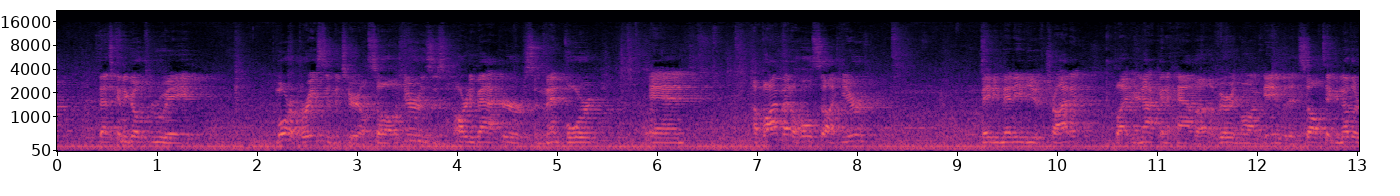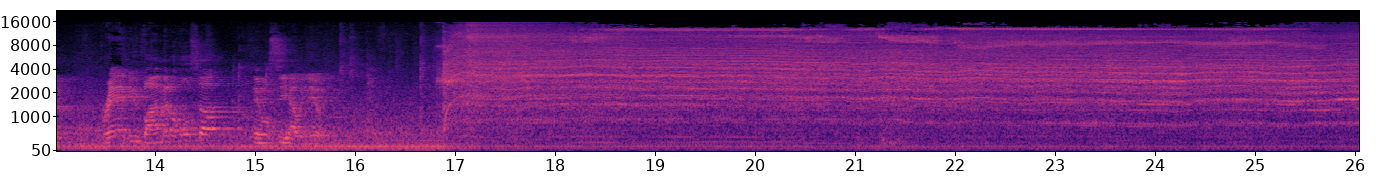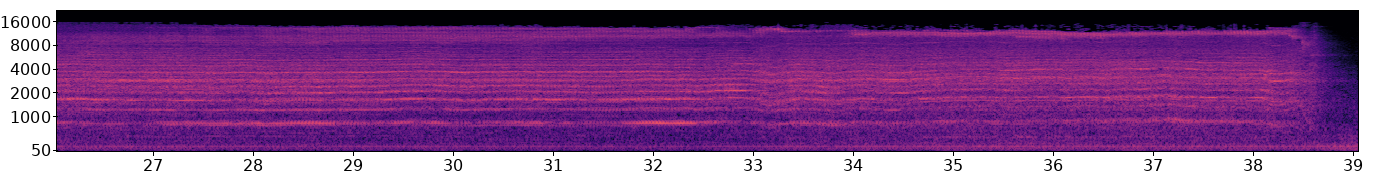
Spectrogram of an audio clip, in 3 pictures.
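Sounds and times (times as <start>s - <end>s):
drill hole saw whining and grinding: 16.8s - 39.0s.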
